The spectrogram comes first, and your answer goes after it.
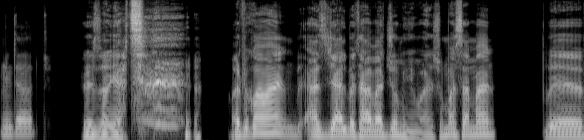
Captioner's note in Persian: خنده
